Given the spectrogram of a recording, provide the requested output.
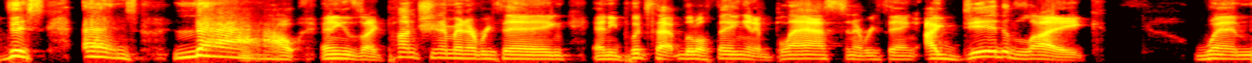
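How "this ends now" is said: heroic Superman line. Retold or imitated. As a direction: play the superhero delivering the final threat. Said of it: "Superman's all like".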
